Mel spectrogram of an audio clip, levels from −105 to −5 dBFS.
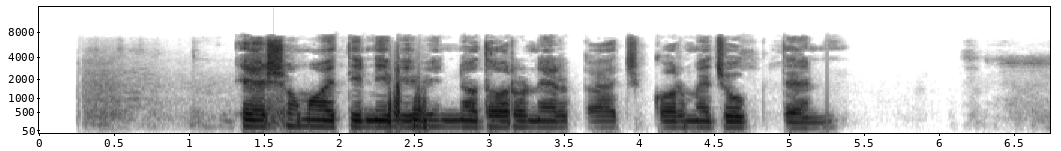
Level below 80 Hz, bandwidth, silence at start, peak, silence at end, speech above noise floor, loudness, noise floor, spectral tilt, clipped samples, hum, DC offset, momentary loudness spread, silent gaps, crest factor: -56 dBFS; 7.6 kHz; 1.35 s; 0 dBFS; 1.45 s; 71 dB; -16 LUFS; -87 dBFS; -4.5 dB/octave; under 0.1%; none; under 0.1%; 10 LU; none; 18 dB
